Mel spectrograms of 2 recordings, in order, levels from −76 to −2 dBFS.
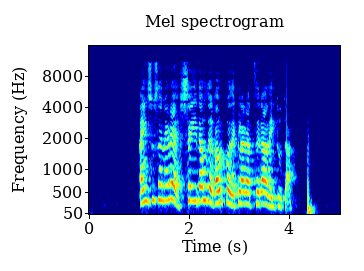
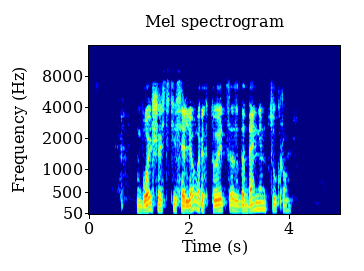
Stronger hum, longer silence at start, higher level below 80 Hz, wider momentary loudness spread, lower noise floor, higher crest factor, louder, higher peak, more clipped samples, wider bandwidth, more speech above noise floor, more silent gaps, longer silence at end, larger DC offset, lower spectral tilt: neither; first, 1 s vs 0.65 s; first, -46 dBFS vs -68 dBFS; about the same, 13 LU vs 13 LU; about the same, -74 dBFS vs -75 dBFS; second, 16 dB vs 22 dB; about the same, -23 LUFS vs -24 LUFS; second, -8 dBFS vs -4 dBFS; neither; first, 11.5 kHz vs 9.6 kHz; about the same, 51 dB vs 51 dB; neither; second, 0.55 s vs 1 s; neither; about the same, -4.5 dB/octave vs -5 dB/octave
